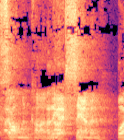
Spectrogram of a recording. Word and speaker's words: Salman Khan: We finally watched I want to make sure I'm saying his name correctly. Salman Khan, right? Correct, Salman Khan.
